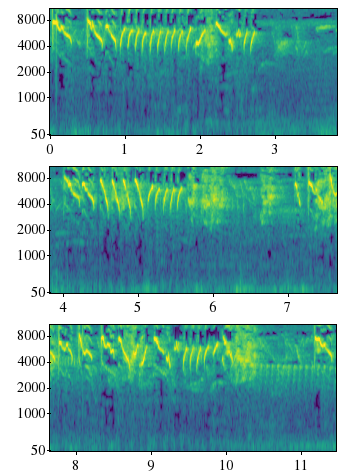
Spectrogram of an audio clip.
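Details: Oriental white-eye (pleci) singing ngalas style to provoke other white-eyes: repeated bursts of rapid, high, evenly spaced descending notes forming shimmering trills, separated by short pauses, with buzzy chatter between.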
